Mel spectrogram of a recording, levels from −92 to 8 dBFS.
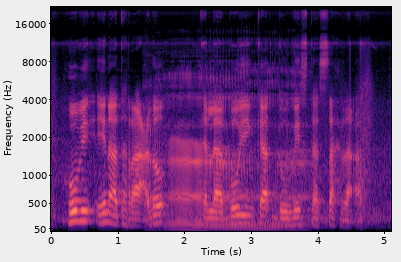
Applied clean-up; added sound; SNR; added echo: none; Burping, eructation; 8 dB; none.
